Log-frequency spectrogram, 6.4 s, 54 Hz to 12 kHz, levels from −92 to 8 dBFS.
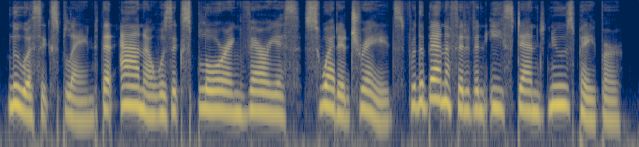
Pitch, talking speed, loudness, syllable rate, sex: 205 Hz, 160 wpm, -18 LUFS, 4.8 syllables/s, female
